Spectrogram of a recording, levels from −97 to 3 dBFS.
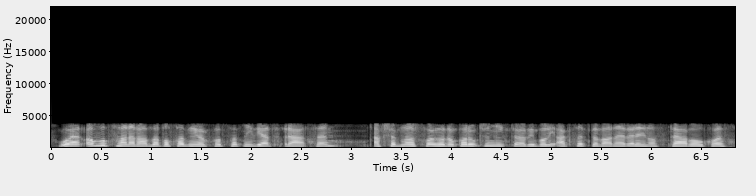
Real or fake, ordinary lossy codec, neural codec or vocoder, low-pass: fake; none; autoencoder, 44.1 kHz, a latent of 192 numbers a frame, MeloTTS; 3.6 kHz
